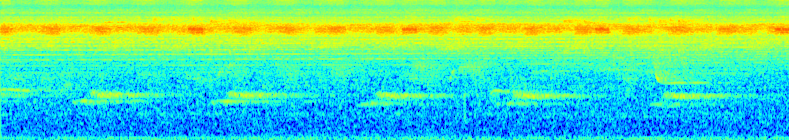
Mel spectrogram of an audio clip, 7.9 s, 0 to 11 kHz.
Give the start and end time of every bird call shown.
0.0s-7.9s: Starred Wood-Quail (Odontophorus stellatus)
3.1s-7.9s: Gray Antbird (Cercomacra cinerascens)

